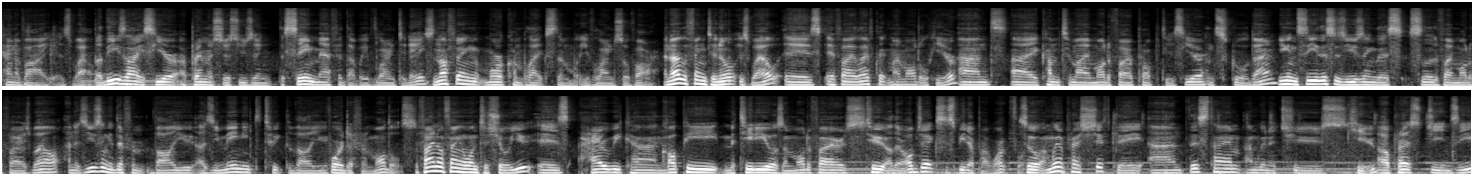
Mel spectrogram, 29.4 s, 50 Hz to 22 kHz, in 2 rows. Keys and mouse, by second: 0.0-1.5 drag, 3.9-6.5 drag, 7.4-8.0 drag, 9.7 click, 11.9-14.0 drag, 17.3-20.6 drag, 21.4 click, 26.1 shift+a, 28.6 g.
